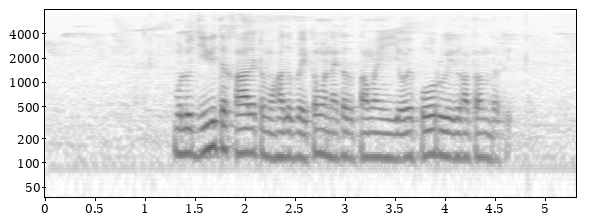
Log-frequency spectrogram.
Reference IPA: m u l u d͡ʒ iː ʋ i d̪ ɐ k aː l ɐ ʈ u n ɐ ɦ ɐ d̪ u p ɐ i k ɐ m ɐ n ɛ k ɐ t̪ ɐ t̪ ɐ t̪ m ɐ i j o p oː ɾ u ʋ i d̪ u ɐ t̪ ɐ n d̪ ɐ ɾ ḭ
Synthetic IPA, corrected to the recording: m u l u d͡ʒ iː ʋ i t̪ ɐ k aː l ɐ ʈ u m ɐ ɦ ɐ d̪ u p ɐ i k ɐ m ɐ n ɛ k ɐ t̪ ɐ t̪ ɐ m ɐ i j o p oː ɾ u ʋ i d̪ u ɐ t̪ ɐ n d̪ ɐ ɾ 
